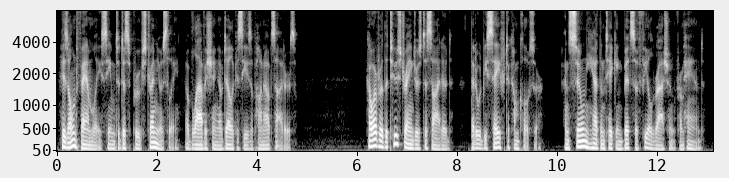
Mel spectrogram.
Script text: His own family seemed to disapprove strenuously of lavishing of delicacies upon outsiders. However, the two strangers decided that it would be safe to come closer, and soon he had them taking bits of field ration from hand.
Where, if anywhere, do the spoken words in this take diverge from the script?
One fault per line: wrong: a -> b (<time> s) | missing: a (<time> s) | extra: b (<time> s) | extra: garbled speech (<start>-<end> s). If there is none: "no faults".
no faults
